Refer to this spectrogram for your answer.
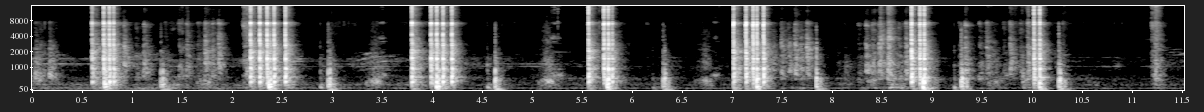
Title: MIUZ Ergonomic Mesh Office Chair clicking/popping sound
